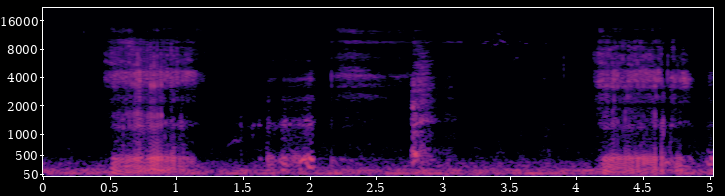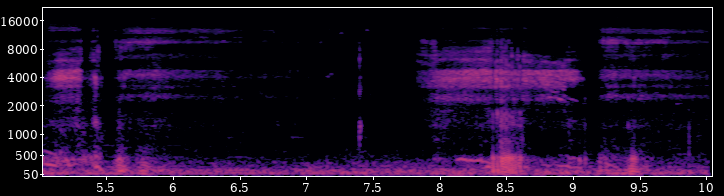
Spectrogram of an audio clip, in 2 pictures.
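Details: Small one sleeping with tongue out: loud, rough snoring in repeated cycles, about three snores across ten seconds, with snorting noise on each breath; snoring.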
